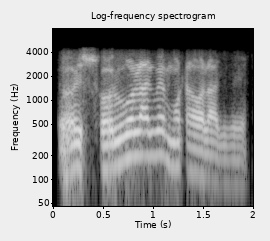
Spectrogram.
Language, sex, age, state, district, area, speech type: Bengali, male, 60+, West Bengal, Hooghly, rural, conversation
